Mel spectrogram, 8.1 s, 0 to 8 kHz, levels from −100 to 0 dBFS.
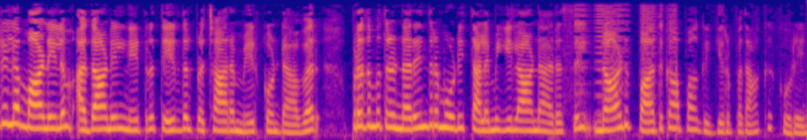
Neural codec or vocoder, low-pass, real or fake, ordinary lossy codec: none; 7.2 kHz; real; none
